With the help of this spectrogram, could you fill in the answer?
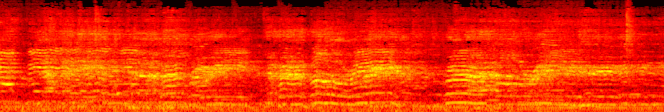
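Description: A man belts out a song loudly and aggressively, his strained, wavering voice carrying over a steady backing track for the whole stretch, with brief dips between phrases.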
